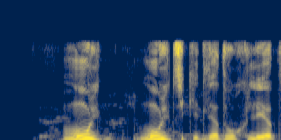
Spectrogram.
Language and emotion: Russian, positive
